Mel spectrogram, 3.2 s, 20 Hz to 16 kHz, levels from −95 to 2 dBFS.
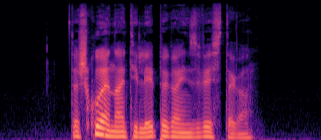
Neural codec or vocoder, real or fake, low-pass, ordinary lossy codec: vocoder, 48 kHz, 128 mel bands, Vocos; fake; 14.4 kHz; none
